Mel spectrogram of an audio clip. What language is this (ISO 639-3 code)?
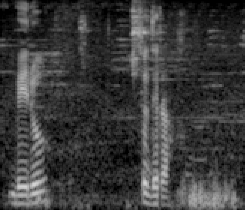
ori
